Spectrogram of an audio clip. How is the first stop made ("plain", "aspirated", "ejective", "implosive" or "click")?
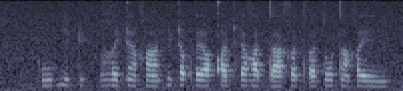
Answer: ejective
